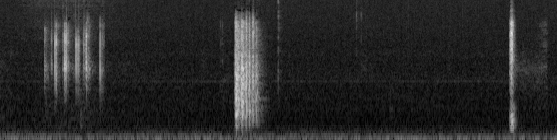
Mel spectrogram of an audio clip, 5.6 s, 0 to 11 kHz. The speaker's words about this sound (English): So now you need to roll 2d6 on your strength.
